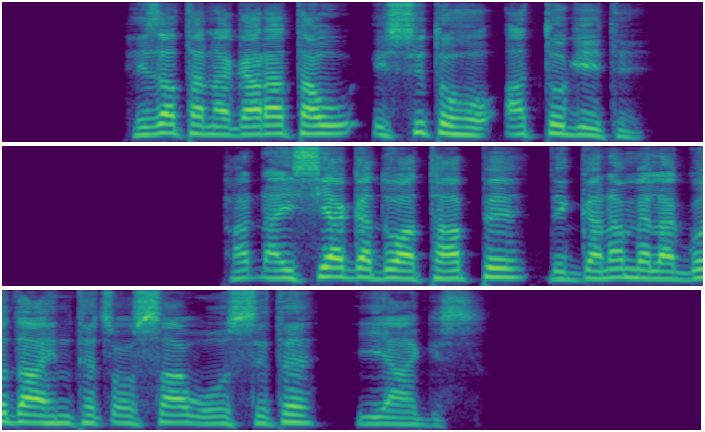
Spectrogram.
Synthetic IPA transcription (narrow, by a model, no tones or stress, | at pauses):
hɪzɐt̪ɐnɐɡɐɾɐt̪ɐwɪsːɪt̪ɔɦɔʔɐt̪ːɔɡiːt̪ḛ | hɐɗɐjsːɪjaːɡɐd̪ʊwaːt̪aːpːɛd̪ɪɡːɐnɐmɛlɐɡɔd̪aːhɪnt̪ːɛt͡sʼo̞ːsːaːwo̞ːsːɪt̪ɛ | jaːɡɪs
